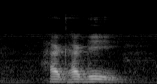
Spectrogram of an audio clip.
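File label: "diarrhea", Kera Mundari, male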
